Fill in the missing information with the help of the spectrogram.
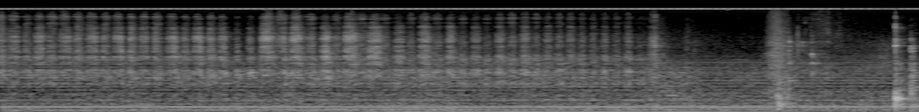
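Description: Flat back of a steel blade rubbed back and forth on a fine DMT diamond sharpening plate in quick, even scraping strokes, removing the burr (wire edge) raised by sharpening. The rubbing stops about two-thirds of the way in, followed by a couple of sharp knocks near the end as the blade and jig are lifted.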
